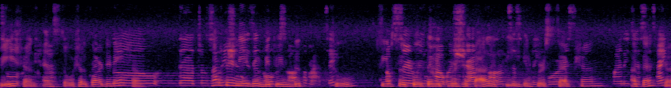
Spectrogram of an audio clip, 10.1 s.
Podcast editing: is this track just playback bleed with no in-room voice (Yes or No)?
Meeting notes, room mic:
No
